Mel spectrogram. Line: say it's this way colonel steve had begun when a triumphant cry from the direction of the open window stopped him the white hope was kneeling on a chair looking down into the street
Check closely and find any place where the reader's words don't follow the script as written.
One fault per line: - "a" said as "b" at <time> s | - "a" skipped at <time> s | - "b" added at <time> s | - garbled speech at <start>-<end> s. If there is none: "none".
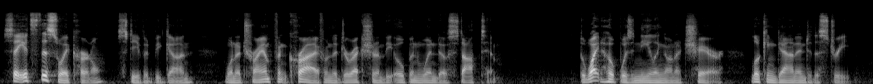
none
